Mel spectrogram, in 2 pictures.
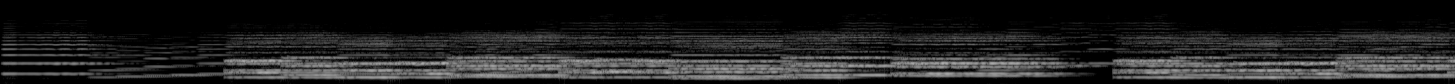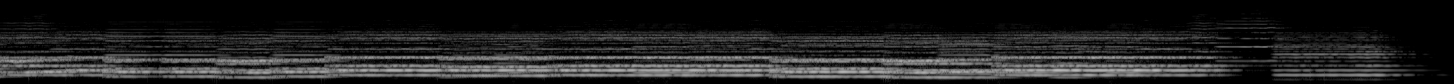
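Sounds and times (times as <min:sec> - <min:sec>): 
choir singing: 0:02.2 - 0:26.9.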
